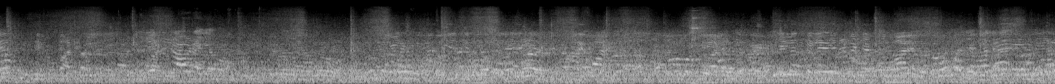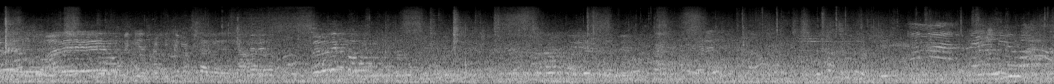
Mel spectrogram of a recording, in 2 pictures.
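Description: A crowd of pedestrians chatters nearby outdoors.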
